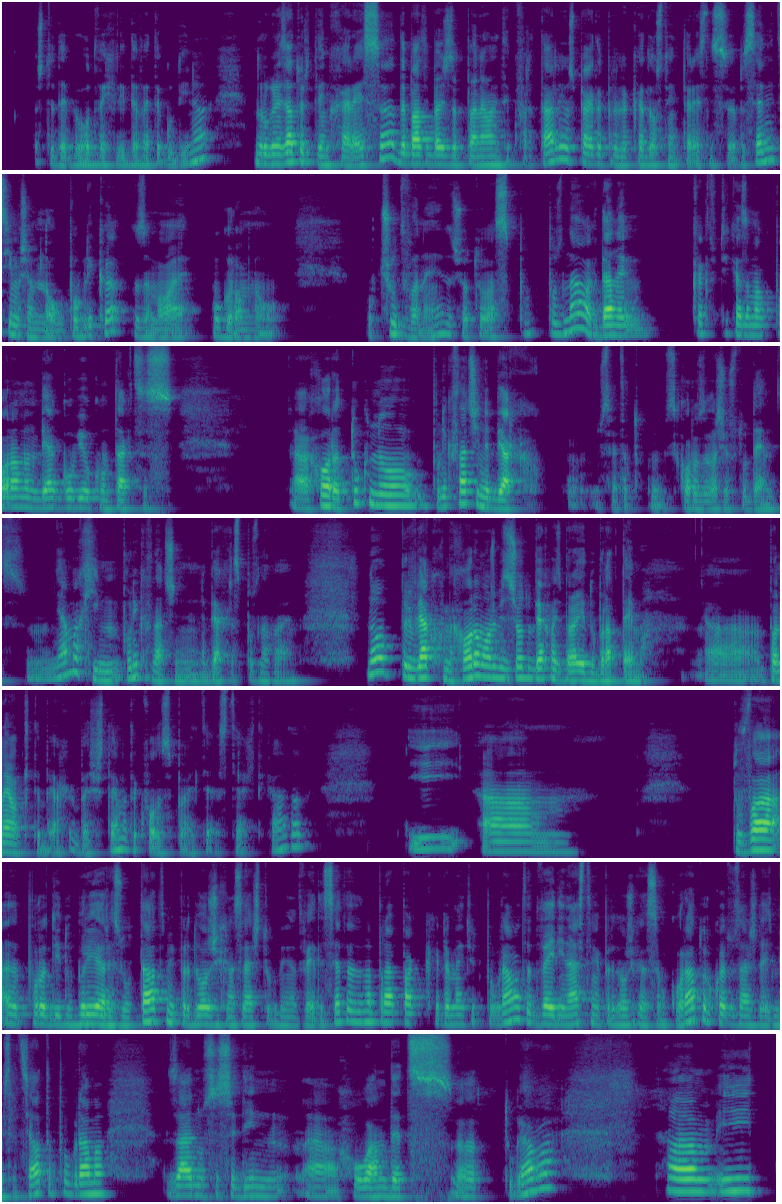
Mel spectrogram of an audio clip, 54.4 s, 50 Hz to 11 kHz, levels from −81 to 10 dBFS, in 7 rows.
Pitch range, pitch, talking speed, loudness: 125-165 Hz, 140 Hz, 140 wpm, -23 LUFS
